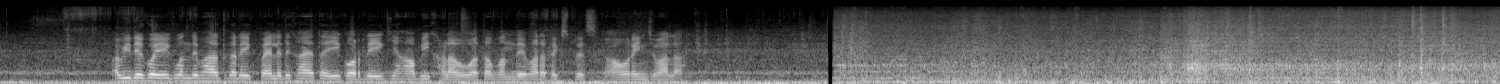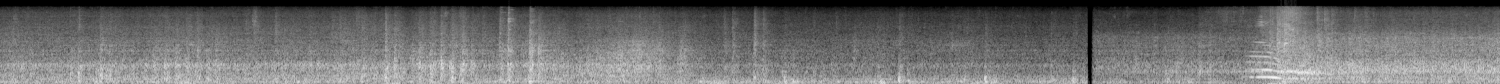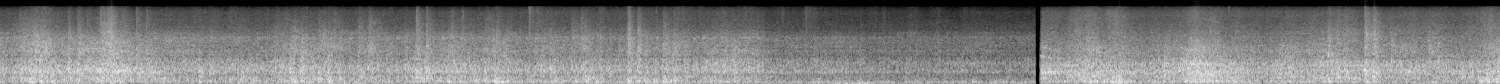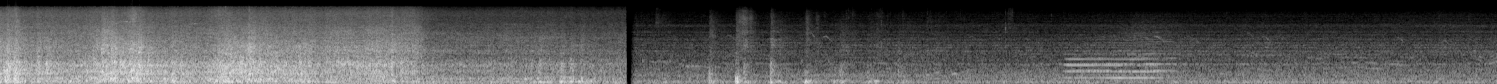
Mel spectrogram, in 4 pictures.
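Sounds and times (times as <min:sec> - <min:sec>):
train wheels clacking on rails: 0:08.1 - 0:54.4.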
